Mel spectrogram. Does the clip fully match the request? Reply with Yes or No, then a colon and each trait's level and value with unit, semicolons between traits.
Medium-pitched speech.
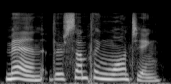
No: high, 230 Hz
